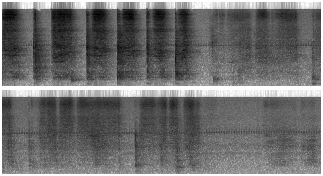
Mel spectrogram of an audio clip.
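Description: Hand scraper drawn over dried finish on plywood in quick, even strokes, about three a second, turning to lighter, sparser strokes after about four seconds. It is smoothing drips and humps out of the first coat of finish before the next coat, in place of sanding.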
